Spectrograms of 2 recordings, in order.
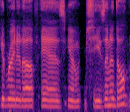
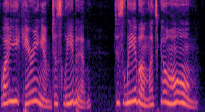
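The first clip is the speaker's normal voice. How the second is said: higher, put-on child's protest; mimicked complaining; 6 semitones higher, 4 dB louder than usual. Sister telling Grandpa to leave him, mimicked protest. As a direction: imitate a kid objecting impatiently. Retold sister urging abandonment.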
